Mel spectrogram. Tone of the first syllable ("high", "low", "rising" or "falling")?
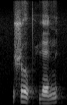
falling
